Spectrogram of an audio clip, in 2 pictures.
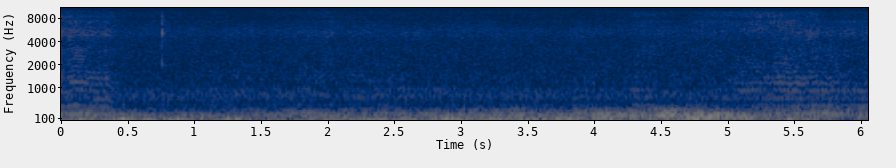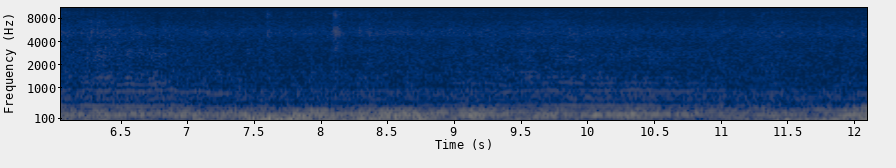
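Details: A massive clump of bees hanging from a branch produces a thick, unbroken low droning hum with gentle surges in loudness.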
